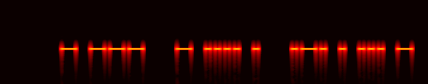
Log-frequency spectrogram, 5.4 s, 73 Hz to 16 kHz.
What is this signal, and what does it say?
Morse code, heard as a keyed tone, about 20 wpm, 700 Hz. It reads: TO THE REST
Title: Sets of 6 Words - 20wpm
